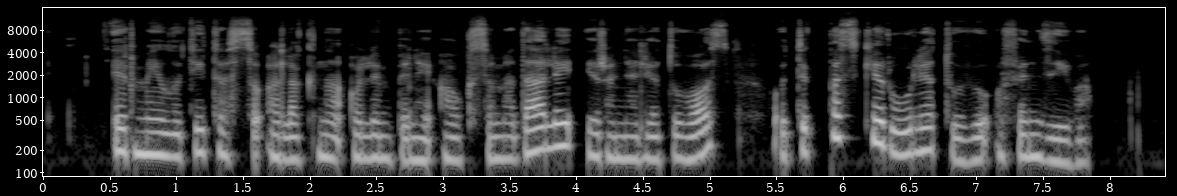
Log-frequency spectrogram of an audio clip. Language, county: Lithuanian, Vilnius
